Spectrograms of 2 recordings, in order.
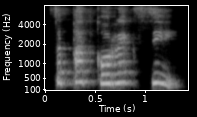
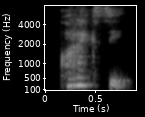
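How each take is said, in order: First: "cepat koreksi" said high and slow, leaning on "koreksi"; emphasis on koreksi. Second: "Koreksi" breathed as a whisper; soft unvoiced "Koreksi". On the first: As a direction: press hard on "koreksi" like a teacher's main point. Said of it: "emphatic teaching point". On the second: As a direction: repeat "Koreksi" in a hushed whisper to let it sink in. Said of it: "whispered repeat of key word". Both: Shown as a demonstration.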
